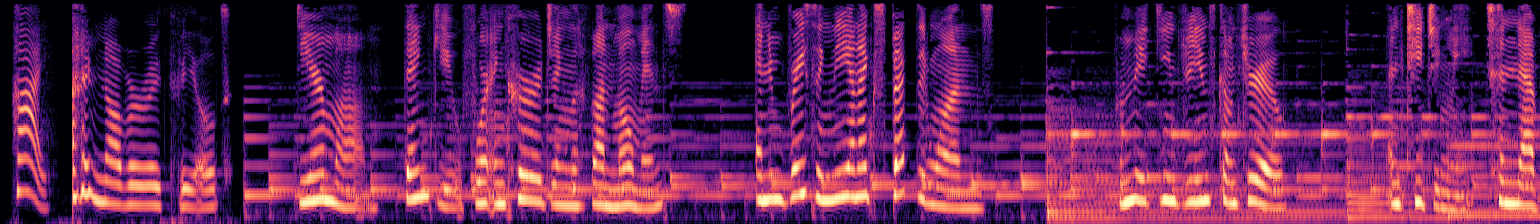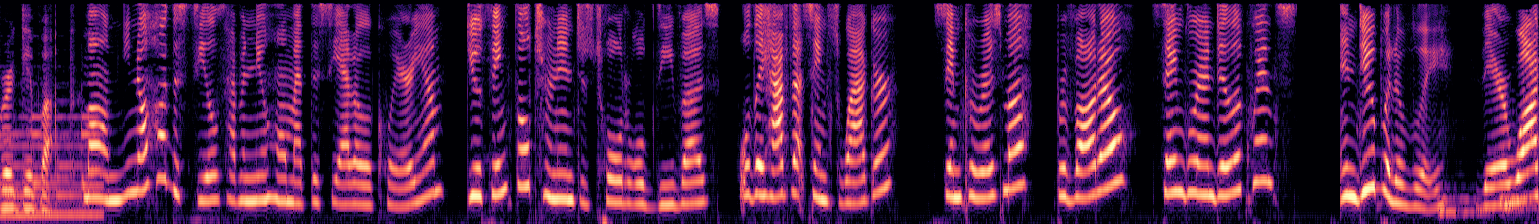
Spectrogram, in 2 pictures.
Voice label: kids commercial; Sweet and Sassy!

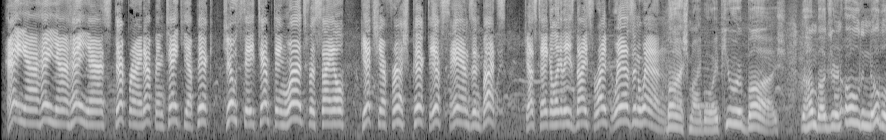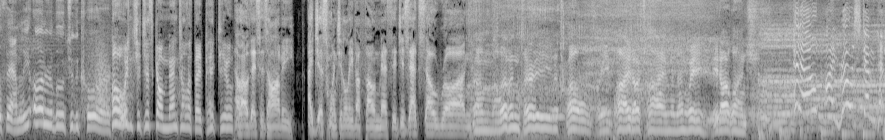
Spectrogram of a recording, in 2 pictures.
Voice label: men animation; Characters, authoritative/warm, deep baritone.

